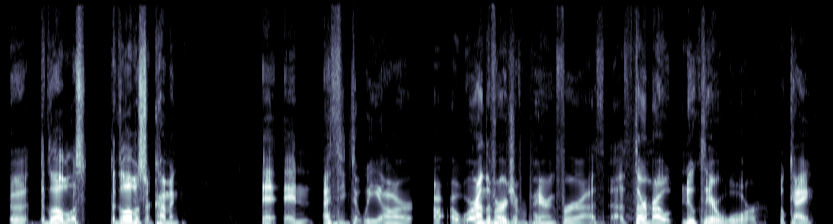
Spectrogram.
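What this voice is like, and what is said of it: Alex Jones impression. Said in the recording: “my best Alex Jones impression”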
